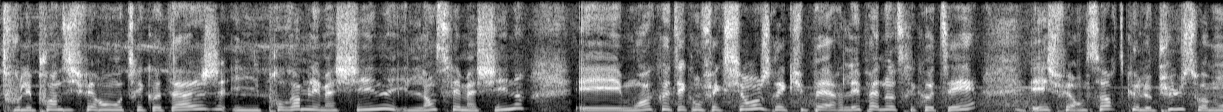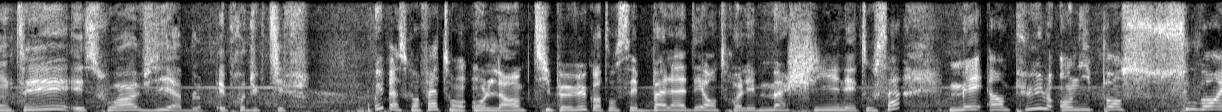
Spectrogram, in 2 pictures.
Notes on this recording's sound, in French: On fait des marinières en direct à la tricoterie Val de Saire à Valcanville !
